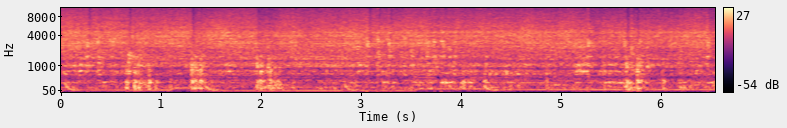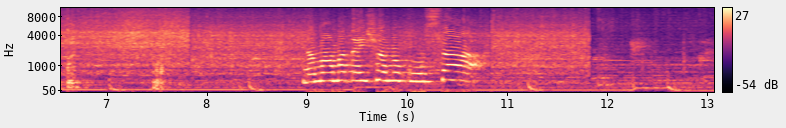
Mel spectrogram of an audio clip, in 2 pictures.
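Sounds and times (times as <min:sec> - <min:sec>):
spatula scraping a pan: 0:00.0 - 0:06.8
food sizzling in a pan: 0:00.0 - 0:13.0.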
